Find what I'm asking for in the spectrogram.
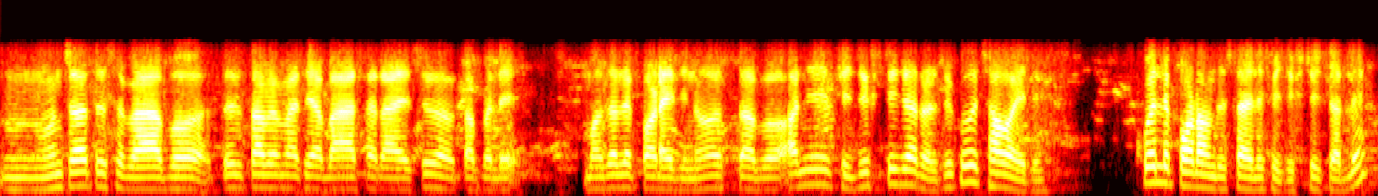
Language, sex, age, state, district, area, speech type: Nepali, male, 18-30, West Bengal, Kalimpong, rural, conversation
